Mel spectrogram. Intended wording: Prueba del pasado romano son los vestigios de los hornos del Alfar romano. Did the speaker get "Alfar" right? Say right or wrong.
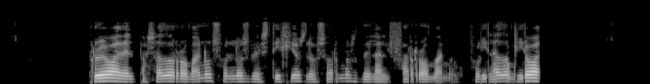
right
